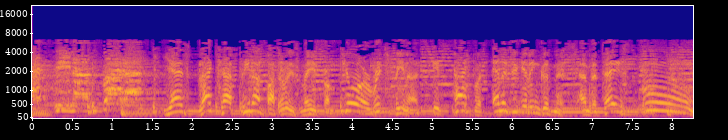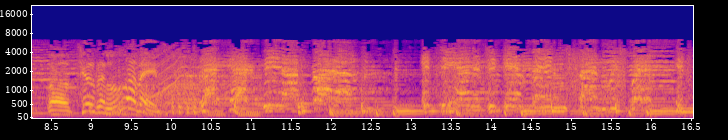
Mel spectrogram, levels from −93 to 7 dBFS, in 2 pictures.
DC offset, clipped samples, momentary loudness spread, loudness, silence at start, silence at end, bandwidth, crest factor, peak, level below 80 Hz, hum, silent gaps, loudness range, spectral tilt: under 0.1%; under 0.1%; 5 LU; -13 LUFS; 0 s; 0 s; 6.6 kHz; 14 dB; 0 dBFS; -56 dBFS; none; none; 2 LU; -5.5 dB/octave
